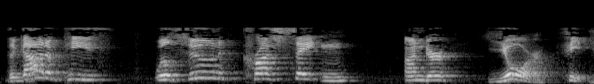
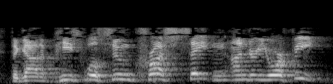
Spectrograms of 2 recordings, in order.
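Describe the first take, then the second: First: Slow, loud verse with "your" drawn out and punched; stress on your. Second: High, loud preaching of a verse; forceful pulpit declaration; preaching proclamation. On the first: Shown as a demonstration. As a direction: break up the phrase and land hard on "your". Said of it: "I want to emphasize the word "your". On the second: Real, not acted. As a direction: proclaim the promise with full voice.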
